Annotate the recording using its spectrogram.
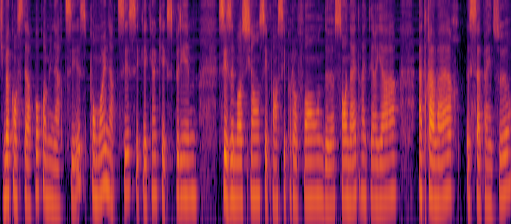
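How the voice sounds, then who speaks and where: A woman speaks at a fairly slow pace in a medium pitch, her intonation monotone and flat, on a very clean recording with a silent background. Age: 60s. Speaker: retired translator and amateur painter. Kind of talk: interview testimony.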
